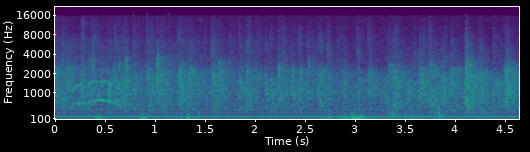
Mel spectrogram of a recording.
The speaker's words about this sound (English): So would you put your hands together with me this morning and welcome Pastor Rick as he shares the word.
